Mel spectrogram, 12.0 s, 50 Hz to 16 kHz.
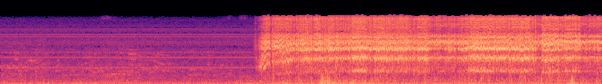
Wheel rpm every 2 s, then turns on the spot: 0, 0, 30, 150, 160, 160.
none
